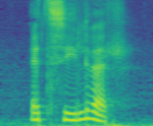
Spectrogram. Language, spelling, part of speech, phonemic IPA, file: Swedish, silver, noun, /ˈsɪlvɛr/, Sv-silver.ogg
- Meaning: 1. silver 2. silver, coins of silver 3. silver, cutlery of silver 4. a silver medal, for 2nd place in a competition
